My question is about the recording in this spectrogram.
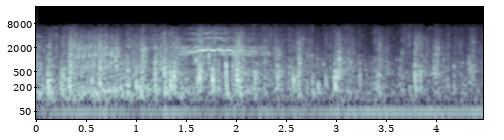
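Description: Horses neigh and their hooves clip-clop as riders dismount. Dense, continuous hoof clatter and shuffling run throughout, with a high whinny rising out of the mix near the middle.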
